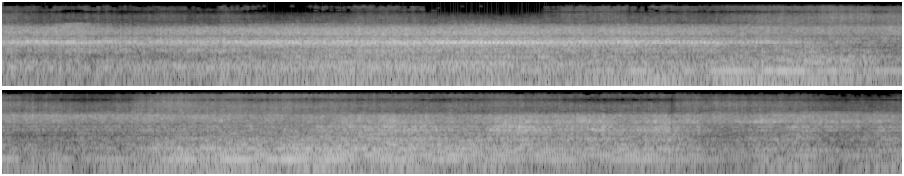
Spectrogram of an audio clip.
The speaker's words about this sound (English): All right now, kids, fasten your seat belts. We're ready for the big takeoff.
